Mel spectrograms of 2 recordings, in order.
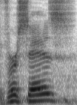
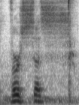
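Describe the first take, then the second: First: The final syllable sounds like 'sez'. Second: The final syllable sounds like 'sus'. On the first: The speaker calls it wrong. "I'll forgive you if you say verses" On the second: The speaker calls it right. "pronounced with a sus, not a says"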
